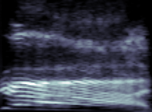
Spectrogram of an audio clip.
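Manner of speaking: sudden loud high "Ah!" shout; mock jump scare yell. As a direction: startle someone from the closet.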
